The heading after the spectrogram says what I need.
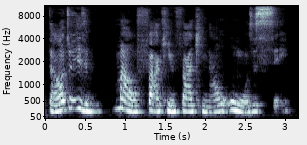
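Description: A young woman from Taiwan, co-hosting a podcast and telling stories in a casual, animated way, acting out the quoted lines. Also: mid-range voice, fairly quick. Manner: animated, acts out quoted dialogue. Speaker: podcast co-host. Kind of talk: casual storytelling chat.

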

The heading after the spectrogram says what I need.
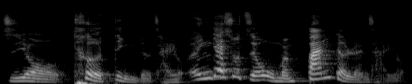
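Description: A young man, co-hosting a podcast and telling stories in casual, animated chat. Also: a little high, normal speed. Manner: animated storytelling, often laughing. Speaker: podcast co-host.

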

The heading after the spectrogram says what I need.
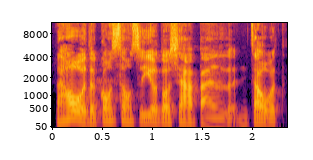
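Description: A man, co-hosting a podcast and telling a story in animated, casual chat that is sprinkled with swearing. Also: mid-range voice, very fast. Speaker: podcast co-host.

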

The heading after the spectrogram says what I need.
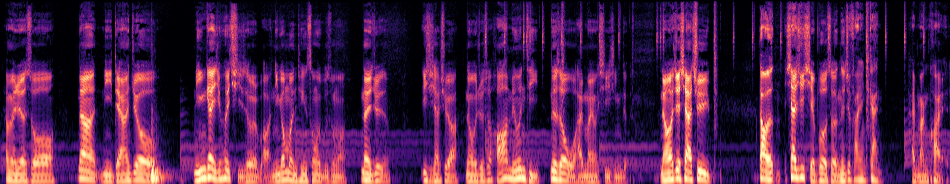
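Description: A young podcast co-host with a Taiwanese Mandarin accent tells a story in casual chat, animated and laughing often as he acts out what people said. His voice is mid-range.

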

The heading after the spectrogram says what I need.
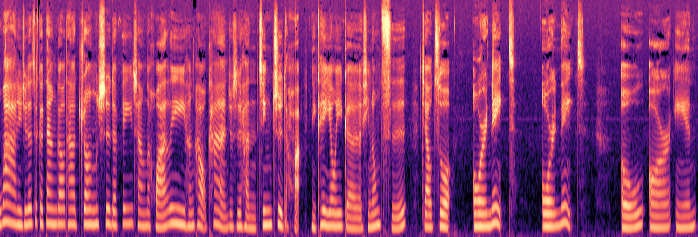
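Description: A woman's voice: medium pitch, dark tone, no room sound. A woman teaching English vocabulary, patiently spelling out each word letter by letter. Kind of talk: spoken vocabulary lesson.

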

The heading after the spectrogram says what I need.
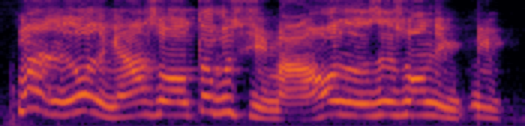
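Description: A woman co-host chats on a podcast, her voice bright and forceful and pitched a little high. She is playful and laughs often, acting out little scoldings as she talks. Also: expressive, racing. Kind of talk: casual chat.

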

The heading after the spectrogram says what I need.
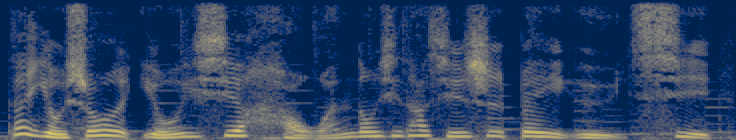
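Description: A woman's voice: a little high, big pitch swings, brisk, a little mellow, soft background music. A woman from Taiwan hosting a podcast interview, asking questions casually and giving many short affirmations. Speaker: podcast host.

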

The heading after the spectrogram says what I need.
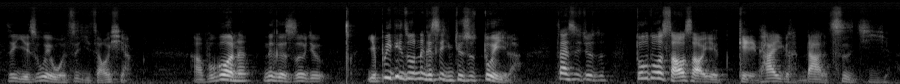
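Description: This dharma talk comes from a Buddhist abbot with a Taiwanese Mandarin accent whose fairly high voice rushes along quickly. He's an animated storyteller who leans heavily on rhetorical questions.

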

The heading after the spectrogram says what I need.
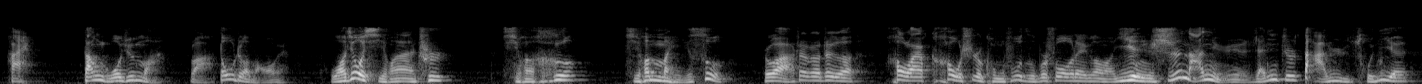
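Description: A man's voice: a little high, big pitch swings, moderate pace, slightly rough, highs cut off. A man voicing an indulgent, frank ancient duke with a chatty, drawling manner. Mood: candid. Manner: chatty, drawling, says 是吧 a lot.

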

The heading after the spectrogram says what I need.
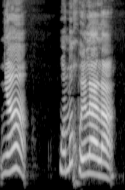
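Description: A woman voicing an impulsive young woman who breaks in with loud, eager interjections. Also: low-pitched, very animated, measured pace, slightly rough, no echo, studio quality, voice pushed down, heavily acted. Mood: eager, urgent.

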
